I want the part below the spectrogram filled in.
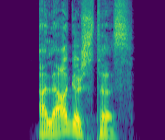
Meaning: strong/mixed nominative/accusative neuter singular superlative degree of allergisch
- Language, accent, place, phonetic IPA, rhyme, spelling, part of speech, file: German, Germany, Berlin, [ˌaˈlɛʁɡɪʃstəs], -ɛʁɡɪʃstəs, allergischstes, adjective, De-allergischstes.ogg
